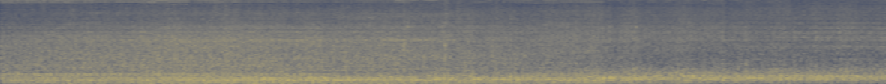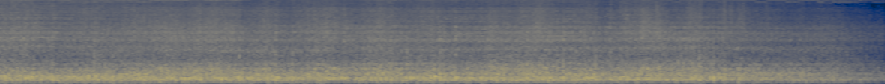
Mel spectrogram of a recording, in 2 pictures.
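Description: Metre-gauge Rhaetian Railway train, a red electric locomotive hauling coaches, rolling past: a steady rumble of wheels on rail, fading out at the end.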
